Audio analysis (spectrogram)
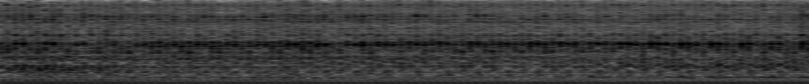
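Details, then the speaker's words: Salvage Range Rover after a front-end rebuild, first start: it starts a little loud, then settles to a smooth, even low idle with a steady soft beat and no knocks or ticks; a gearbox error message appeared briefly. "wow it's actually really quiet might be a little sound a little louder on here but yeah wow that's sounds really good"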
